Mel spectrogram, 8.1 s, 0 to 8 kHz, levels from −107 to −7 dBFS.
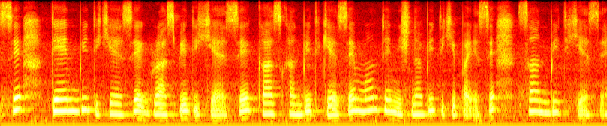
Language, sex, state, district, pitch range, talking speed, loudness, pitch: Nagamese, female, Nagaland, Dimapur, 195-250 Hz, 180 wpm, -18 LUFS, 220 Hz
